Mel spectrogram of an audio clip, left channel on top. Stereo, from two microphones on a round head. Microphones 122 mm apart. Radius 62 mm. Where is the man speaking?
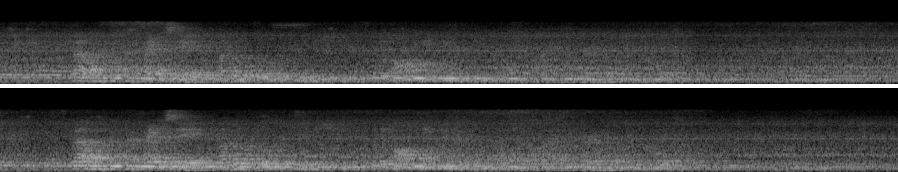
25° left (ahead or behind), 4 m.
